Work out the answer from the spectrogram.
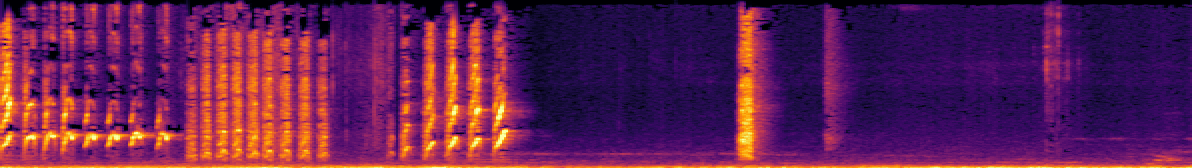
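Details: Ashy drongo song used as a lure to get untrained captive drongos singing: rapid runs of sharp, rising whistled notes, then a fast series of buzzy chips and short downslurred notes, with a low room hum underneath.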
